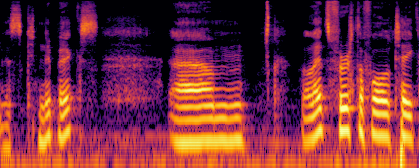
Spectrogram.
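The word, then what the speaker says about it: Knipex: it from German company kinetics or you might pronounce them my pecs but in fact the German pronunciation is kinetics let's first of all take a look at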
